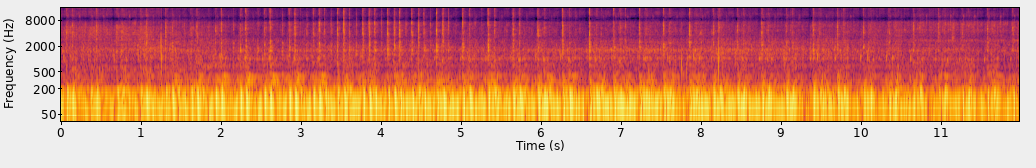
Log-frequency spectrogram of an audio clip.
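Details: 1971 Norton Commando 750 Roadster, matching numbers, engine and gearbox overhauled, first start after refurbishment following three decades off the road: steady, lumpy twin idle at a low even beat, no knocks or misses; normal idle.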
